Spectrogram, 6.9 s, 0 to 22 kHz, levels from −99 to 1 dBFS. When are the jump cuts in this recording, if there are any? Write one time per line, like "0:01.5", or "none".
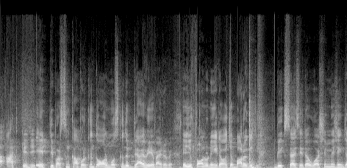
0:00.7
0:03.5
0:05.4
